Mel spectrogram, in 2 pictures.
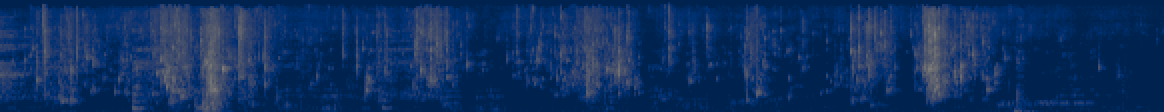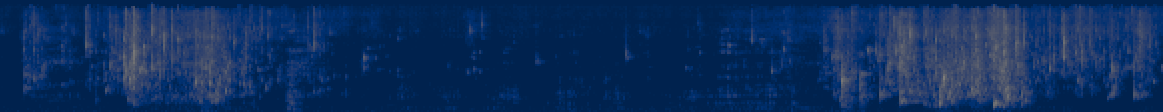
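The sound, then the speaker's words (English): Water splashing in a bathtub as someone rinses off, coming in uneven bursts of splashes and trickles that swell loudest near the start, middle and end, with quieter dripping between. “I don't want you to come in the tub, okay? Let's just finish getting clean. Here, let me get my back. Let me rinse off my back, okay? Rinse off my back.”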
